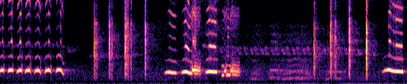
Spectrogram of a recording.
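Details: White-rumped shama, Indonesia, ketrekan master recording for training cage songbirds: a rapid trill of identical chirps, scattered loud clicks, brief warbled phrases and a closing whistle, over a low droning hum.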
